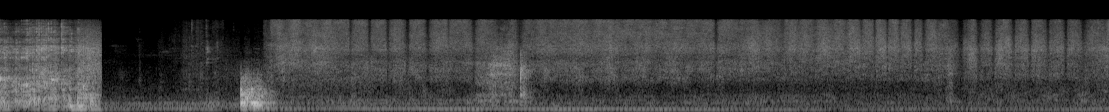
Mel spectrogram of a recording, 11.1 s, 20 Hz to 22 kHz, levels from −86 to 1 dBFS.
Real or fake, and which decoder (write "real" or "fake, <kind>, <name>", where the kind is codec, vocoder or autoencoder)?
real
